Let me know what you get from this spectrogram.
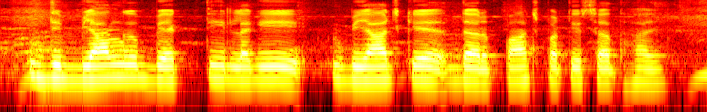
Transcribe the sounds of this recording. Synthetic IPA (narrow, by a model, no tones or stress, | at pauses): d̪ɪbjãːŋɡbjək̚t̪iləɡi | bijaːd͡ʒked̪əɾpãːt͡ʃpɾət̪ɪsət̪ɦəj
